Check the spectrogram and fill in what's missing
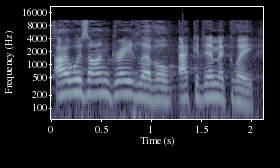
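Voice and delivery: ordinary talk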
